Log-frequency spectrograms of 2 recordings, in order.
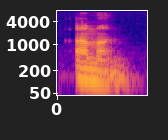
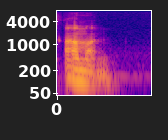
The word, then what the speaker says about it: Aman: So my name is actually pronounced Aman. So the best way that I can describe it is as in like and mun as in money. So if you can combine that very quickly, it's Aman.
